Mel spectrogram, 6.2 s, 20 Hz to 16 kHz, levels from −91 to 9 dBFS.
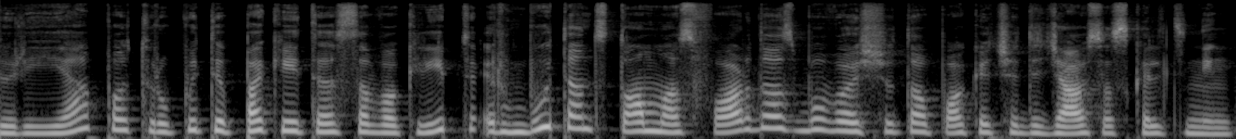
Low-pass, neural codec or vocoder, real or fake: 14.4 kHz; none; real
